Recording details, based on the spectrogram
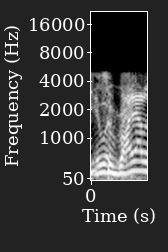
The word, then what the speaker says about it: Ridout: Riddell is spelled R-I-D-O-U-T. – You didn't see the long E? – There's no E. So if you're reading right out for the first time, it's R-I-D-O-U-T. How would you pronounce that? – I would go right out.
